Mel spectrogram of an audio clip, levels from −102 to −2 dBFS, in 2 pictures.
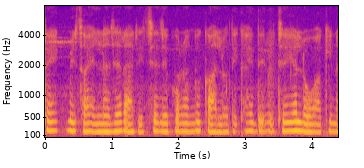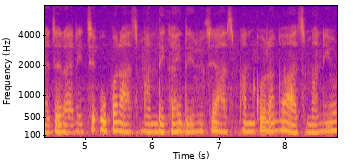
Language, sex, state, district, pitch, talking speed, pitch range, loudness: Rajasthani, female, Rajasthan, Nagaur, 185 Hz, 200 wpm, 175-195 Hz, -21 LUFS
